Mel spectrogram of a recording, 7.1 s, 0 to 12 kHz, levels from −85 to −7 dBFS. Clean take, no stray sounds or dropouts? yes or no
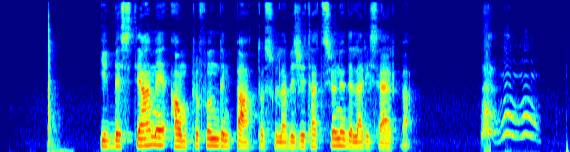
no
